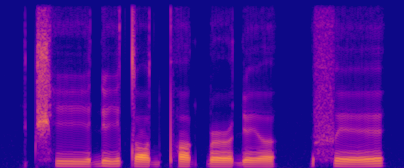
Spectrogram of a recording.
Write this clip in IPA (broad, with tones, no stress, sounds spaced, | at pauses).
t͡ʃʰ iː˨˩ ɗ i˧˩˧ t ɔ˨˩ d pʰ ʌ˨˩ k͡p ə˞˨˩ ɗ ɪ˨˩ ə̯ | f ɪː˧˩˧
